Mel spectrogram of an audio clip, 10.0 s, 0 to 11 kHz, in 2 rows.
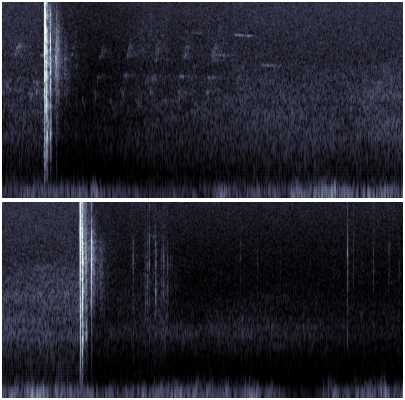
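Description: Two sharp cracks from a suppressed Ruger 10/22 firing subsonic .22 LR, about half a second in and again about six seconds in, the second followed by a few faint clicks. A low rumble runs underneath.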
